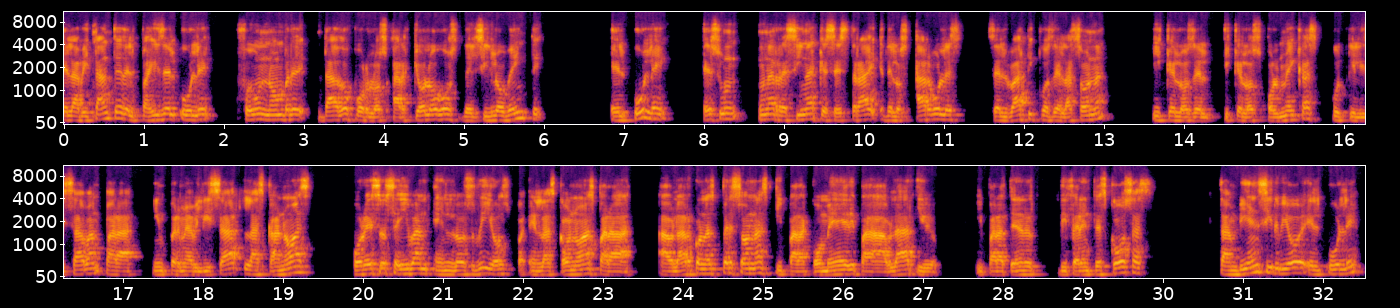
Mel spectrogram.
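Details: Adult male with aphasia after a stroke (acquired brain injury), presenting in Spanish in an aphasia workshop; broken, disordered phrasing; aphasia.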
